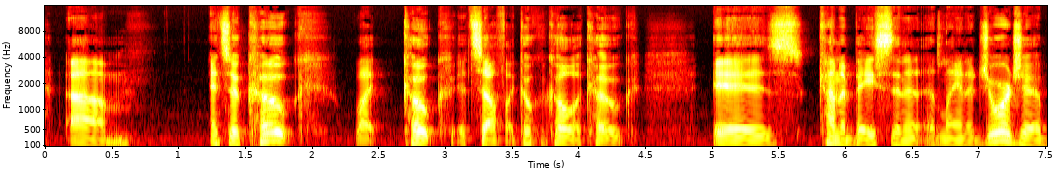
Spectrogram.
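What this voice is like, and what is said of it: Southern American accent. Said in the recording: “I'm from the South. I don't know if you guys could tell that from the accent”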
